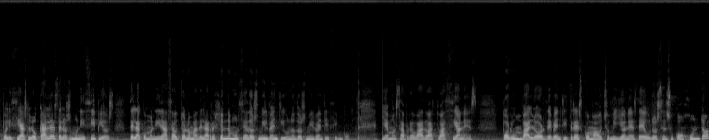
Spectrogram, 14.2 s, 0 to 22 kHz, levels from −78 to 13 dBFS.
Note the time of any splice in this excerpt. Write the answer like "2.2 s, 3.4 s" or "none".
7.5 s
